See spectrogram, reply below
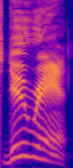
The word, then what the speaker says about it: Durant: It's Durant, of course, but it's Durant in Oklahoma speak.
